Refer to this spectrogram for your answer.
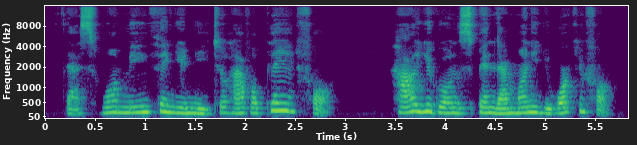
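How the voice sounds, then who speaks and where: A woman speaks at a moderate pace with a fairly low pitch and ordinary pitch variation. Her tone is dark and mellow, somewhat breathy. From Liberia. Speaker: vlogger. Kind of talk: casual livestream talk. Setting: livestream at home. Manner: animated.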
